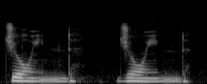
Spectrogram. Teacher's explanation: a cluster of and with a voiced d joined joined so you want that voicing there as always our · So looking at the past tense and past participle then, because the n ending is there on join, when we add our ed, it becomes a cluster of nd with a voiced d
